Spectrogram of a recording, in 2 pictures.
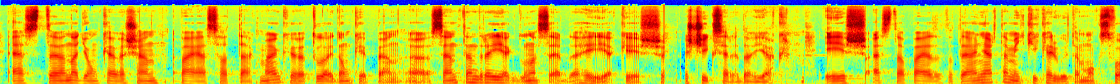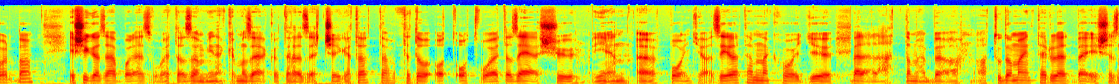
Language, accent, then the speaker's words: Hungarian; Budapest, Hungary; born there; Én budapesti születésű vagyok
